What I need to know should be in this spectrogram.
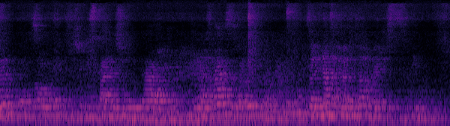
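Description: A young woman reads aloud clearly nearby.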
